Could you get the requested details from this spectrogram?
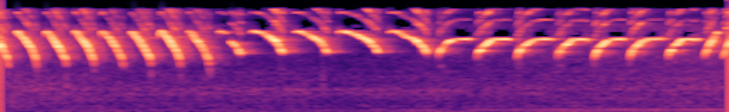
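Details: A champion canary singing as a training model for young canaries: a quick series of sharp downswept notes, a brief mixed phrase, then evenly repeated chevron-shaped whistles.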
